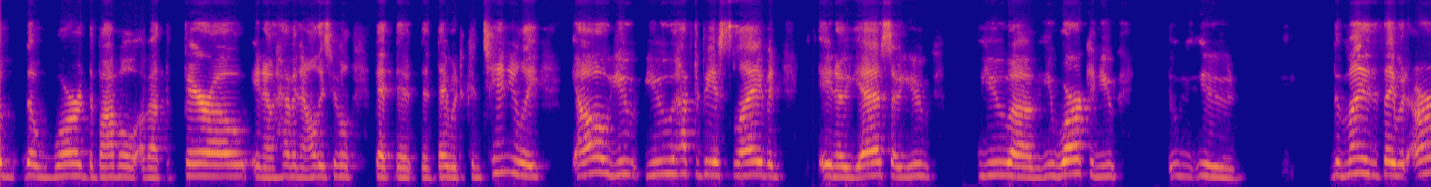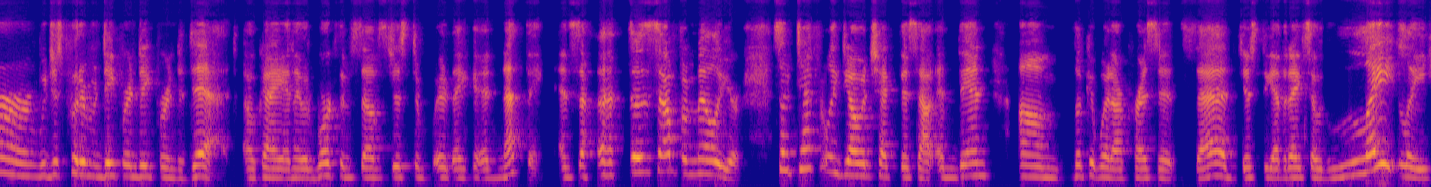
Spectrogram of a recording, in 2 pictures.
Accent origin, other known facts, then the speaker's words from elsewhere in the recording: Tennessee, United States; I'm from Tennessee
